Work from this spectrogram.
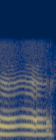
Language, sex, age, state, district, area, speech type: Malayalam, female, 45-60, Kerala, Kozhikode, urban, conversation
